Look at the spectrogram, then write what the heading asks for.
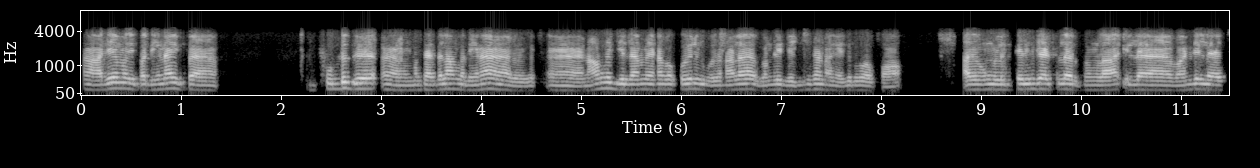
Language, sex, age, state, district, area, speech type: Tamil, male, 30-45, Tamil Nadu, Kallakurichi, urban, conversation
